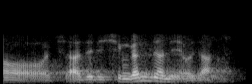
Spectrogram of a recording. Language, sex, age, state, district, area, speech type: Manipuri, male, 60+, Manipur, Thoubal, rural, conversation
